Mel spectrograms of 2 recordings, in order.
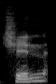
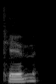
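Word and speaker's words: Qin: i think is that the chinese deck is called chin and not kin so don't don't get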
